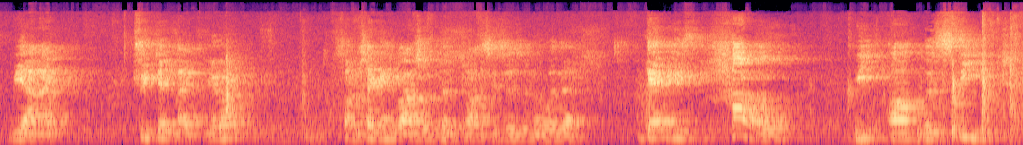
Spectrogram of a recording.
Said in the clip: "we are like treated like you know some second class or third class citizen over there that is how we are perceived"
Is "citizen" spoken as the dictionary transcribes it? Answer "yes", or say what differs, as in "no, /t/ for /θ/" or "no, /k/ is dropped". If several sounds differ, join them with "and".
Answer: no, /s/ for /t/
